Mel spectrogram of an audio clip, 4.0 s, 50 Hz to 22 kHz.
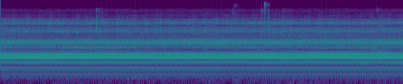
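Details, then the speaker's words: Heathkit IT-12 tube signal tracer with its probe set to RF: only a constant steady mains hum with nothing on it and no RF picked up; the shorted probe ground lets hum in, and the owner wonders if the RF/audio labels are swapped. "I'm definitely uh picking the stuff up here. So, I'm just not picking up my RF."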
